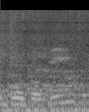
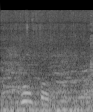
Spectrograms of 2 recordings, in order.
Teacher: Like, there's an airiness to the B. · Shown in: second take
